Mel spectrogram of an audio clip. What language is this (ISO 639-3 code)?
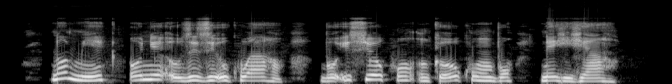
ibo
